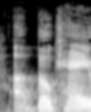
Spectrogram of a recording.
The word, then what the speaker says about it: bokeh: Bokeh or bokeh, tomato, tomato, as to how you want to pronounce that word. But it's spelled B-O-K-E-H.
